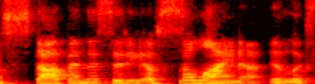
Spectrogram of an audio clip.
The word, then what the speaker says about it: Salina: always tell them stop in the city of Salina. It looks like Selena, but it's Okay. pronounced Salina.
